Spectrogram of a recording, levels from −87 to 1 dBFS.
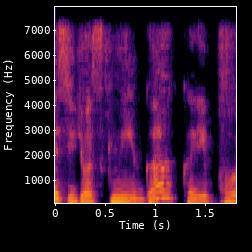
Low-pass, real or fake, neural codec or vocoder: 7.2 kHz; fake; codec, 44.1 kHz, 7.8 kbps, DAC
